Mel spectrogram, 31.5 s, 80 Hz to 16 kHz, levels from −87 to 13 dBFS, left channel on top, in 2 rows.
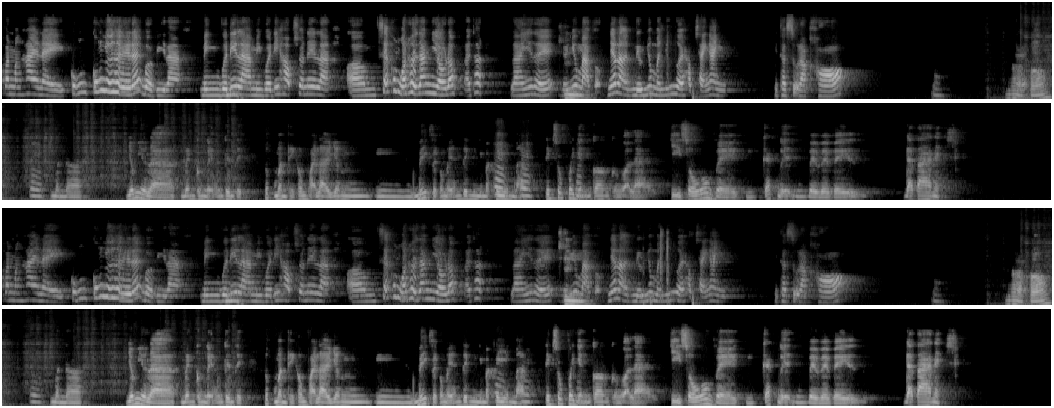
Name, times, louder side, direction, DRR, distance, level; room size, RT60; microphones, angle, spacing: voice 1, 0.0-2.7 3.0-7.2 7.6-10.9 11.7-12.7 14.0-14.1 15.2-15.4 16.2-16.4 23.1-23.7 24.4-24.5, left 7 dB, 90° left, 0.4 m, -27 dB
voice 2, 8.4-8.8 15.1-15.8 16.5-17.0 17.6-19.4 19.7-23.6 23.9-28.7 29.3-30.1, right 5 dB, 45° right, 0.4 m, -28 dB
Writing, 14.7-20.4, equal, 45° left, 4.1 m, -48 dB
22.0 x 8.6 x 4.1 m
head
